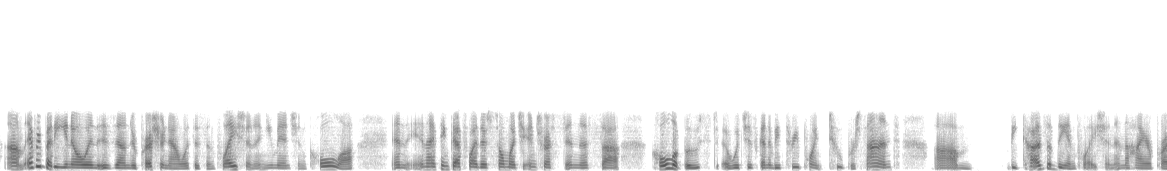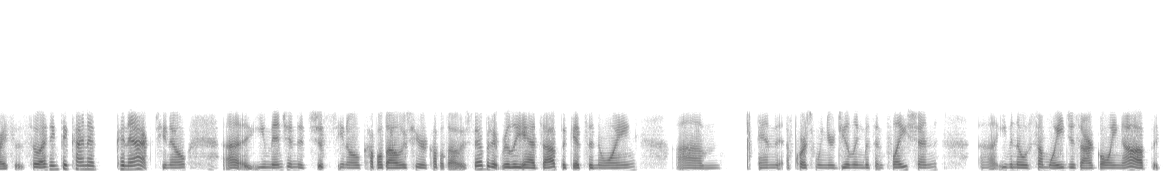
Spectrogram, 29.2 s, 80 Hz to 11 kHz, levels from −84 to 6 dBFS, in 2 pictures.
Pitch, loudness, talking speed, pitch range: 170 Hz, -38 LUFS, 195 wpm, 160-185 Hz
